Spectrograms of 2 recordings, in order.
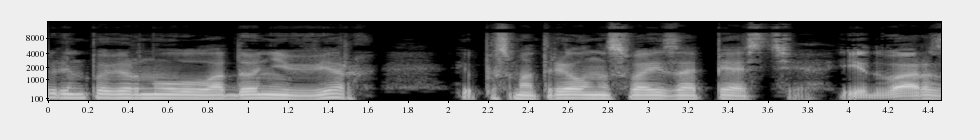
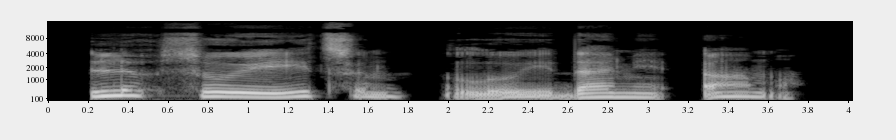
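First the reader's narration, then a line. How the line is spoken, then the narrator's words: Barely audible. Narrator (Russian): проговорила она едва слышно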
